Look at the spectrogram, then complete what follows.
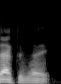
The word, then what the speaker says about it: Zactv8: I never even thought about what my name would be, but I always written my name as ZAC TV8 for some reason. It's Activate all of my pictures, but I never even thought about that to be my tag name.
